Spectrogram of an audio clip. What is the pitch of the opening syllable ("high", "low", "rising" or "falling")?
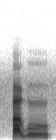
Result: falling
